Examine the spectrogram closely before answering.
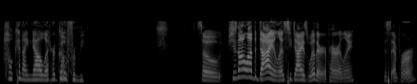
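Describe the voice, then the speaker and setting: Bright-voiced woman hosting a casual read-along stream. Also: on the high side, normal speed, pauses often, no room sound, highs cut off. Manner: expressive, informal, slangy, giggly, exclaiming. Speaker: livestream host reading a book aloud with commentary. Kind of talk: casual livestream read-along with chatty asides.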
